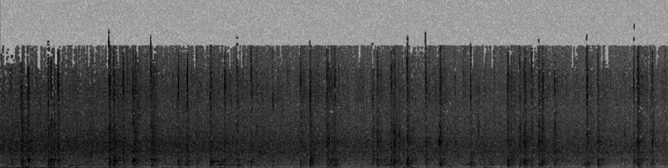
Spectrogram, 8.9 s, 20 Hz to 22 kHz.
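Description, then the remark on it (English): Steady cold rain patters on November 16th, around 11:30 to midnight, in Bolson, Patagonia, for the whole stretch: a dense hiss broken by sharper individual drops striking a surface, with no voices. “It's cold and rainy.”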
